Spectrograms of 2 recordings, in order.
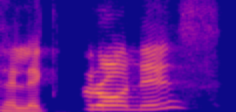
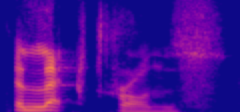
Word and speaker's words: electrons: don't know electrons electronis usually stress in English goes closer to the beginning of the word and stress in Spanish it moves at least one or two syllables back right so that's part of what is causing your trouble right because it's electronis versus electrons like when I read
